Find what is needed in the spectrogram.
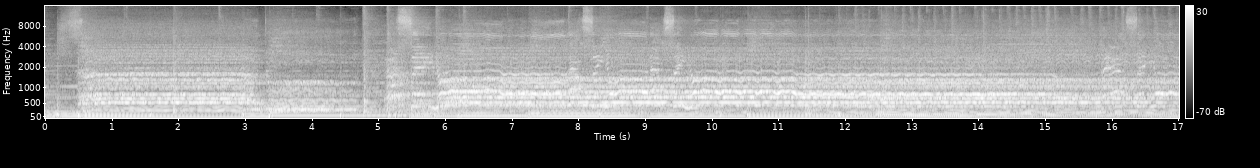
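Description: Live gospel worship music from a large choir and band: the choir and lead singers hold long sustained chords over bass and guitars, growing louder about six seconds in.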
